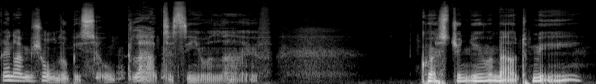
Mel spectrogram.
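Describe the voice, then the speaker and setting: Someone acting out a slow, breathy, gravelly seductive villain. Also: medium pitch, wildly swooping pitch, darkish tone, dry recording, full character voice. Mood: taunting, menacing. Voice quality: breathy, often dropping to a whisper. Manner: slow, deliberate, taunting. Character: seductive villain, taunting a wounded hero, persuasive and menacing. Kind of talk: intimate ASMR roleplay acting.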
